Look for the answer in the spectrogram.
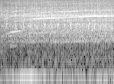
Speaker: you can probably hear it's actually a lot quiet already the microphone pick that up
